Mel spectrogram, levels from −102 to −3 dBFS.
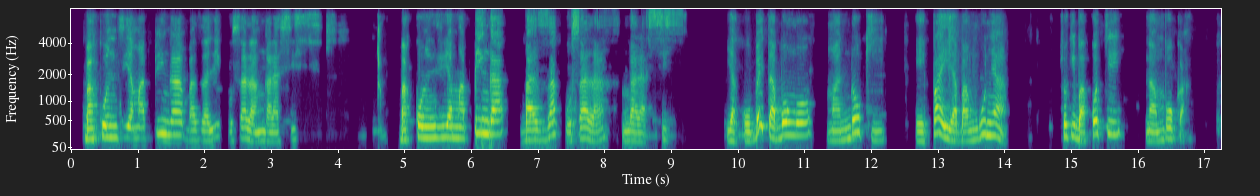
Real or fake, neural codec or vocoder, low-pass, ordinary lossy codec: real; none; 7.2 kHz; Opus, 16 kbps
